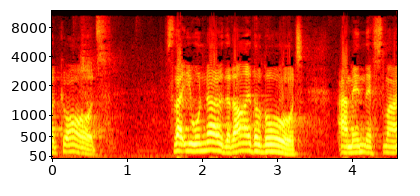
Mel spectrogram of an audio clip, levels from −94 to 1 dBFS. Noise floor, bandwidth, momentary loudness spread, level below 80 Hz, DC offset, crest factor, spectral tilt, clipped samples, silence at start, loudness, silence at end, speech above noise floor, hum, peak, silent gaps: -45 dBFS; 11 kHz; 12 LU; -50 dBFS; 0.2%; 14 dB; -6 dB/octave; under 0.1%; 0 s; -14 LUFS; 0 s; 32 dB; none; 0 dBFS; none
